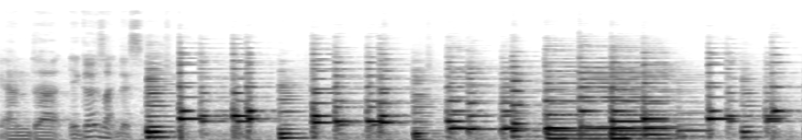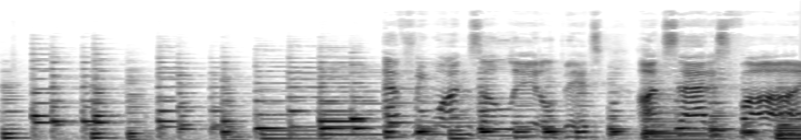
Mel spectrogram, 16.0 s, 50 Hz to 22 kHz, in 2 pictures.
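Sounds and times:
grand piano bouncy chords: 1.4 - 16.0.

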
